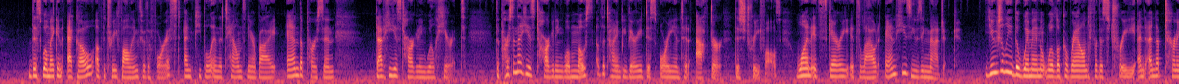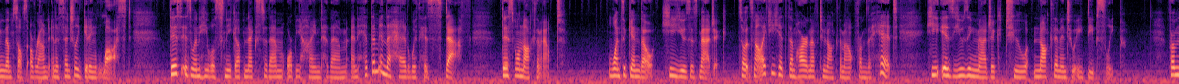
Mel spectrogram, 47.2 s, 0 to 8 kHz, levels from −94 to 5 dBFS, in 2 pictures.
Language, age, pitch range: English, 20-39, 160-200 Hz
